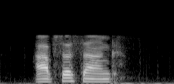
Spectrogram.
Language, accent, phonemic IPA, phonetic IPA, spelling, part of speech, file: Armenian, Eastern Armenian, /ɑpʰsoˈsɑnkʰ/, [ɑpʰsosɑ́ŋkʰ], ափսոսանք, noun, Hy-ափսոսանք.ogg
- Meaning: regret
